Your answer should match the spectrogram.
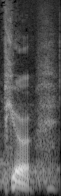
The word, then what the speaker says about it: pur: It's the word pur, P-U-R, which just means, it's word pronounced pure.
